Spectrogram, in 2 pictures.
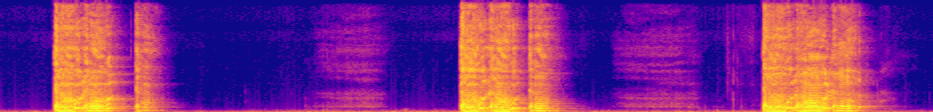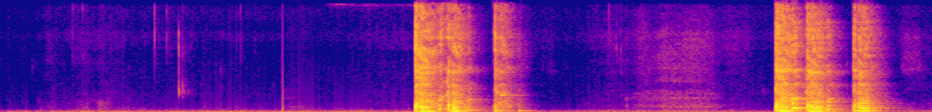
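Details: Adult still coughing a little: five short bouts of coughing, several in quick pairs, with quiet gaps and throat clearing between them.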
